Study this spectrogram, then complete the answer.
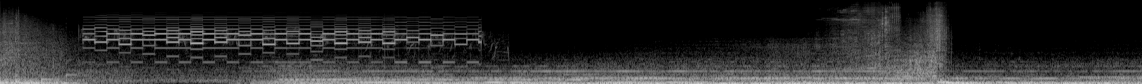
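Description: A phone ringtone plays a repeating electronic melody for a few seconds over a low rumbling background, followed later by a sharp whooshing sound.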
